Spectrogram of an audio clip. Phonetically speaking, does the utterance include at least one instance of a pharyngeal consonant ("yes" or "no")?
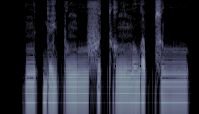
no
